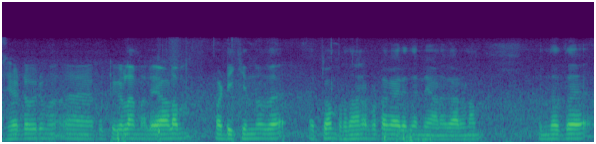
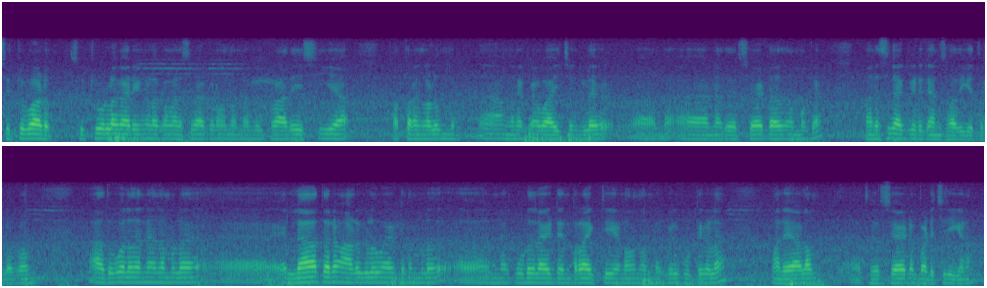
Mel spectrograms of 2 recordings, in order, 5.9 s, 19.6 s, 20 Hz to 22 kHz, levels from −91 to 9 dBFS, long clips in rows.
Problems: constant background noise, low volume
